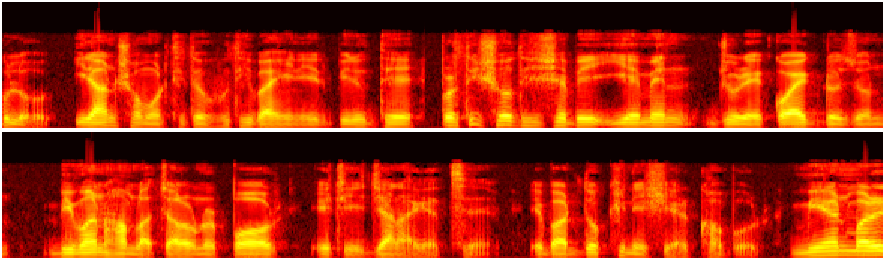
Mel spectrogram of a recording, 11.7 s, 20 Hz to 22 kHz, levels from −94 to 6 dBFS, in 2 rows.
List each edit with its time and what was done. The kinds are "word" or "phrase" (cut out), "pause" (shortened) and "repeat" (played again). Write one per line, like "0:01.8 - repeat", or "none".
none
